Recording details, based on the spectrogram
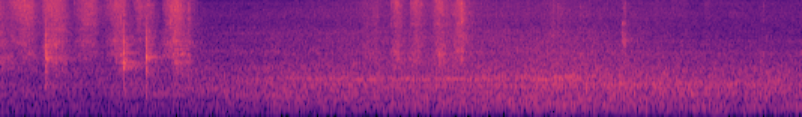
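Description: Sandpaper rubs by hand across the worn clutch lining of a Yamaha Mio CVT, a few quick rasping strokes at first, then a steadier, softer scraping up close.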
